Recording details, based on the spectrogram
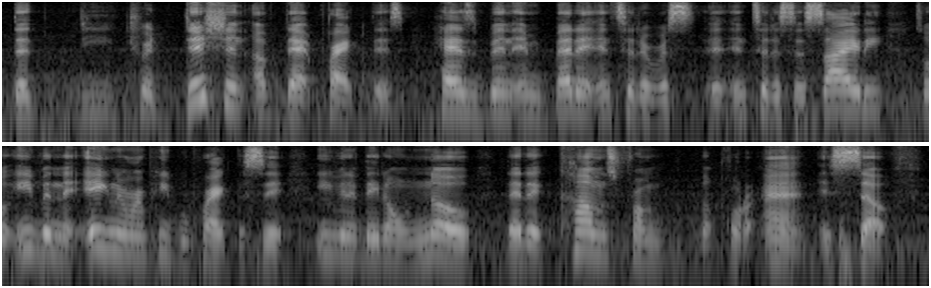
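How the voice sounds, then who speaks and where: A woman's voice: lowish voice, normal speed, few pauses, slight background noise. A woman vlogger, giving angry, sarcastic opinion commentary. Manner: heated, sarcastic, mocks others in put-on voices.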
